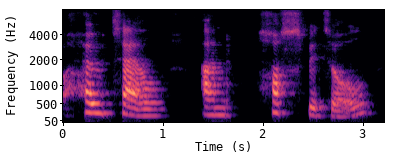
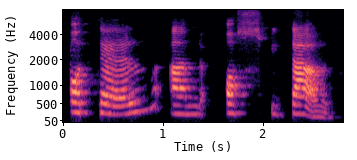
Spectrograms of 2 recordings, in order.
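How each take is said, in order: First: The words are said with an English accent. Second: The words are said with a Spanish accent. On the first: "So in English, you've got" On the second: "but in Spanish, they're pronounced so"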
